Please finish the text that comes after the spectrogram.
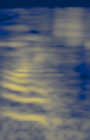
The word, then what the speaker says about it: honest: honest we don't say honest we say honest h is silent when we tell knee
